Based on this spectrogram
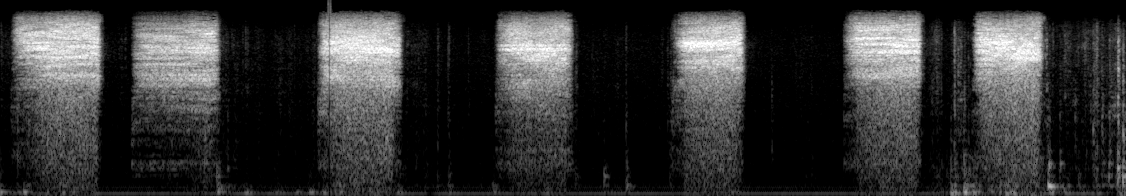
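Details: Barn owl chicks inside a nest box in Spain fighting over a delivered bird, the oldest chick winning; long harsh hissing screeches, seven bursts about a second each with short gaps, rasping and broadband.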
